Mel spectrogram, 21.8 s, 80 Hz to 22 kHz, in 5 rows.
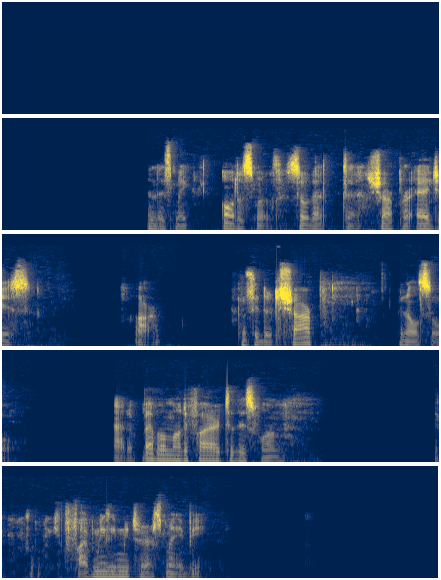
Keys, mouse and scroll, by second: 1.1 s, 2.9 f, 3.3 Tab, 4.1 Tab, 5.0 ctrl+KP_Add, 5.4 e, 5.5 Tab, 13.7-17.0 drag, 18.3 m.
